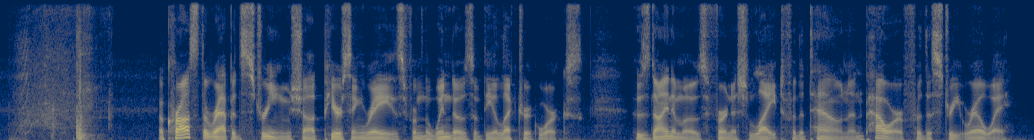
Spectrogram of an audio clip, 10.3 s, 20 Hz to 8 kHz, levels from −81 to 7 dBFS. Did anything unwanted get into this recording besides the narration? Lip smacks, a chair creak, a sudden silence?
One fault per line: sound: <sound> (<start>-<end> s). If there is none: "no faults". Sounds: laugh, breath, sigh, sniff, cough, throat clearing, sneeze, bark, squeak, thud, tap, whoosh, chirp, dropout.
sound: squeak (0.1-1.2 s)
